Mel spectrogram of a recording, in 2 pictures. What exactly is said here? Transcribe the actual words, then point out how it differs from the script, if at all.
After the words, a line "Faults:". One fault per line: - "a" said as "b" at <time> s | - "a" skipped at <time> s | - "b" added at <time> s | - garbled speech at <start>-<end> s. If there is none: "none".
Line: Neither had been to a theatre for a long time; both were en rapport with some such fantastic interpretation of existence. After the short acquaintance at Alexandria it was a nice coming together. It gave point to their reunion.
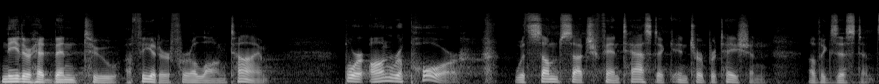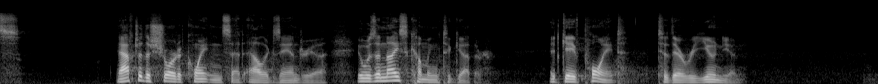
Neither had been to a theatre for a long time; were en rapport with some such fantastic interpretation of existence. After the short acquaintance at Alexandria it was a nice coming together. It gave point to their reunion.
Faults:
- "both" skipped at 2.7 s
